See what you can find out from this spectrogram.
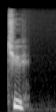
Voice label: "tu", French

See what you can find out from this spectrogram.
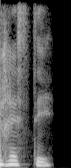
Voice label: "rester", French

